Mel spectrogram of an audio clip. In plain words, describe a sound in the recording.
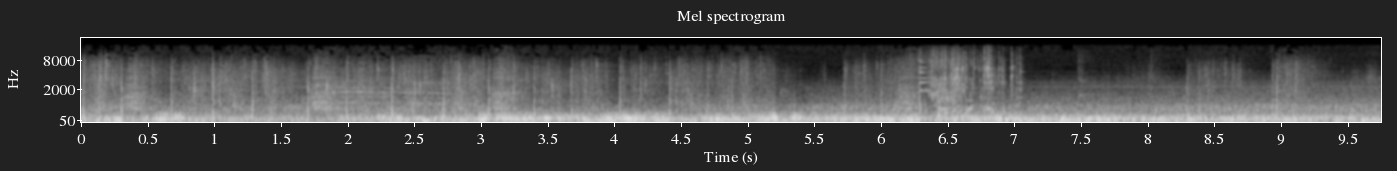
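Footsteps run across a hard tiled floor.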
